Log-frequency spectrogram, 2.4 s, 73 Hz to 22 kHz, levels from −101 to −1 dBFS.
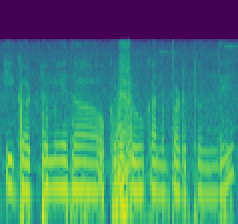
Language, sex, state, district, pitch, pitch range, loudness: Telugu, female, Andhra Pradesh, Visakhapatnam, 180 Hz, 170-185 Hz, -17 LUFS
